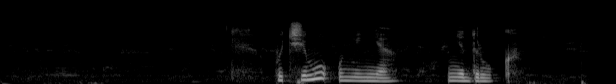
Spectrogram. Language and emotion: Russian, neutral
